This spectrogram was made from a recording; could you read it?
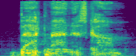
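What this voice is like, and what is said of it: Imitates Batman's voice. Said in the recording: “my best Batman impression.”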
